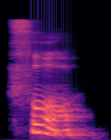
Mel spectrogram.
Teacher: cũng cong lưỡi thôi, nhưng mà âm u nó ngắn hơn, nó không rõ âm u, nó bị bẹt cái âm u ra ha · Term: âm u ngắn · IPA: /ʊ/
